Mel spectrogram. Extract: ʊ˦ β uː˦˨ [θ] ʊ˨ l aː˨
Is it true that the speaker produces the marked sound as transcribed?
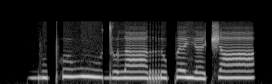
no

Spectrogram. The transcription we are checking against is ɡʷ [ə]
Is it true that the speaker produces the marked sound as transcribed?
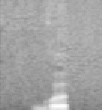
yes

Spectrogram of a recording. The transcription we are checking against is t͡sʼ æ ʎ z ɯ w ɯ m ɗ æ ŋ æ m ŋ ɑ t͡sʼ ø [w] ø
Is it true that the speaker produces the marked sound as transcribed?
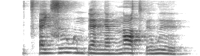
yes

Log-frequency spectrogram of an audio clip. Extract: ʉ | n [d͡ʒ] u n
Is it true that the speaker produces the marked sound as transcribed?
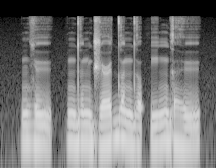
no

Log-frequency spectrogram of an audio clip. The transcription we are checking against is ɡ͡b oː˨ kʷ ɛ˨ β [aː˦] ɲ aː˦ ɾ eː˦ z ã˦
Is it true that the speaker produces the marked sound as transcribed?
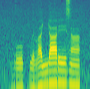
no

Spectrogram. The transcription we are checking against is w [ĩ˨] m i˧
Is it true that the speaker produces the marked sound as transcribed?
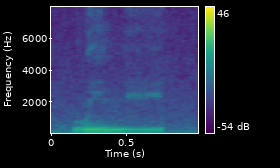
yes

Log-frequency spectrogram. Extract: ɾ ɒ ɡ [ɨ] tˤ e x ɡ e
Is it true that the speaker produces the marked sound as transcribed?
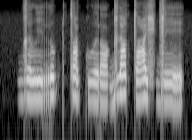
yes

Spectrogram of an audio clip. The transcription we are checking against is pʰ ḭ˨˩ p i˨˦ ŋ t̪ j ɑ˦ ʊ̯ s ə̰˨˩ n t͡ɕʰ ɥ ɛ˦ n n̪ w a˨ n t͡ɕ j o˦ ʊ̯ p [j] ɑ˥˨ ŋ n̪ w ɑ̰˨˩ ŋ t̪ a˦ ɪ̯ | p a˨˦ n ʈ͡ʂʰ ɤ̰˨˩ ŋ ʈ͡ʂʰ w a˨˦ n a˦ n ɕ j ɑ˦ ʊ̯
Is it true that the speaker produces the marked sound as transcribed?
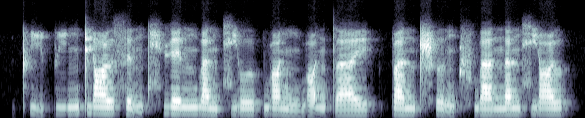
no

